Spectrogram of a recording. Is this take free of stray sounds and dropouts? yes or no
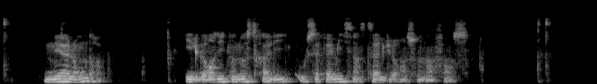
yes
